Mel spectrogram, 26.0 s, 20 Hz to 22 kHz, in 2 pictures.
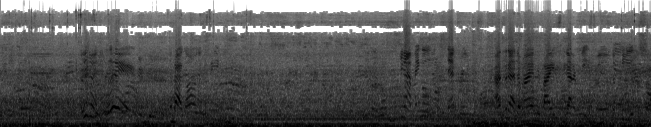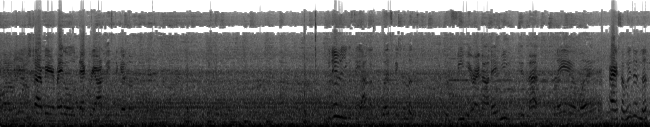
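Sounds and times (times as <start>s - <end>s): people chattering: 0.0s - 26.0s
steady low rumble: 0.0s - 26.0s.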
